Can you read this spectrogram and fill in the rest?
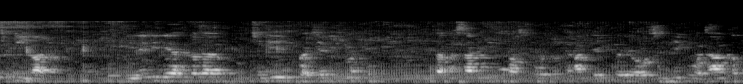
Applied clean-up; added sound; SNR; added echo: classical method WPE with log-MMSE.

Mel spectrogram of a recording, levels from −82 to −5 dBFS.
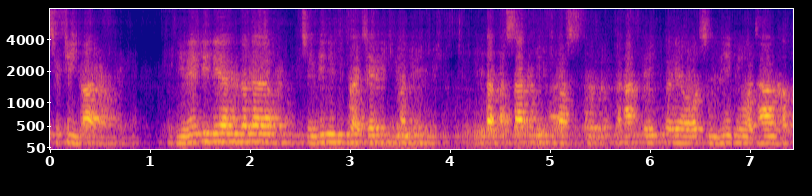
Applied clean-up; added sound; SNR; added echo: neural separator model SepFormer DNS4.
